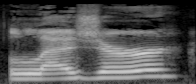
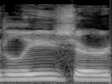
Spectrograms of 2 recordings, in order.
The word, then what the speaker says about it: leisure: I've also heard this word pronounced leisure. Most of us in America America say leisure, just so you know.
